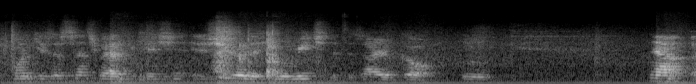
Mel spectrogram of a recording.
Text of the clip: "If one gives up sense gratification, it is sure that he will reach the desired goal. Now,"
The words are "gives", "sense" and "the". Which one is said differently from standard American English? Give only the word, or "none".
none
